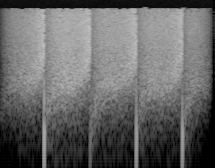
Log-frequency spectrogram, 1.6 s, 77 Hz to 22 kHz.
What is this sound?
Percussive sweeping
Swishing with percussive-sounding repetitions.
Created using Chiptone by clicking the randomize button.
8-bit, 8bit, arcade, Game, noise, pinball, retro, SFX, sweeping, Video, Video-Game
